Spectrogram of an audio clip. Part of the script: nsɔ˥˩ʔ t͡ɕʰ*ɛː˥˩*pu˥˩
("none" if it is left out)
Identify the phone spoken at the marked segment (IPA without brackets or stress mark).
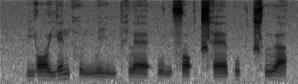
ɛː˦˥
